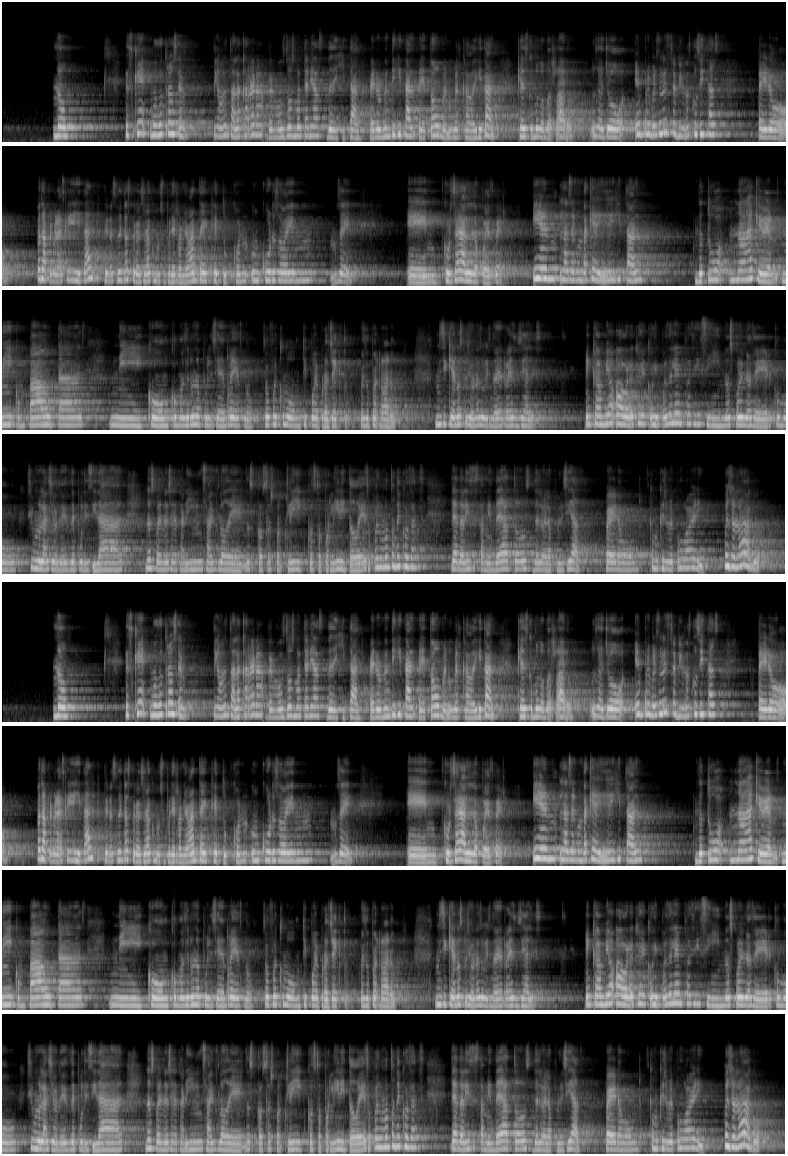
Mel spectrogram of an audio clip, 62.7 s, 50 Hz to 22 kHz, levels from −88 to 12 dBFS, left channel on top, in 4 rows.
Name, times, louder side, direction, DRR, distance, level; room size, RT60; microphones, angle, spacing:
voice 1, 1.0-1.3 2.5-3.7 4.2-9.9 10.3-11.4 11.7-14.3 15.1-15.8 16.4-21.9 22.2-22.7 23.8-25.7 26.3-28.5 29.5-33.0 33.5-39.2 40.0-42.0 43.0-47.3 47.6-55.4 56.0-58.6 59.1-61.1 61.5-62.2, right 2 dB, 20° right, 10 dB, 0.6 m, -19 dB
29.0 x 19.0 x 8.3 m, 2.7 s
head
